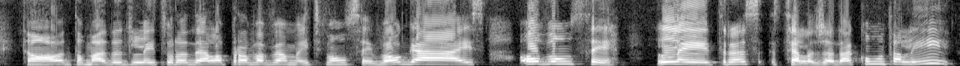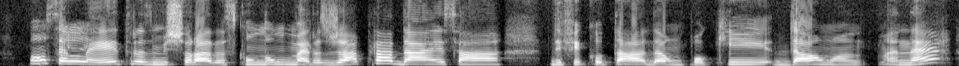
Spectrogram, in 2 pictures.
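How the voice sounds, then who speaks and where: High-voiced woman giving a teacher-training lesson. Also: no room sound, clean studio sound. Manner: explains step by step, acts out classroom examples. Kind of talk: recorded course lesson.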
